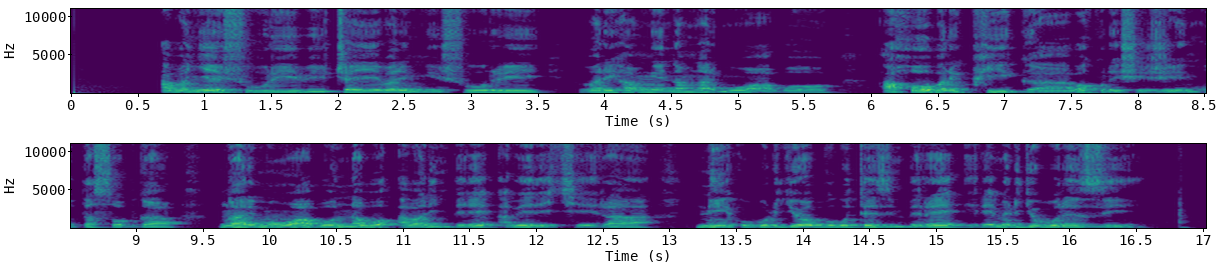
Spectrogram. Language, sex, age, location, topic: Kinyarwanda, male, 36-49, Huye, education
